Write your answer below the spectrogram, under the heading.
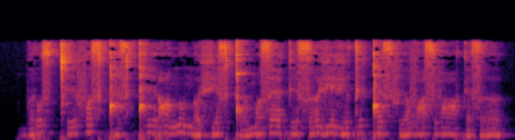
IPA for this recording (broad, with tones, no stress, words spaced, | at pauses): bə˨˥ɾʊ˧˥˧s ǀʰɪ˧˥˧fʌ˥˧sɡ͡ǃɛ˨˥s ɡ͡ǃɪː˥˧ɾɑ˥˧ nʊ˥˧nʌ˨˥ fʲɛ˧˥˧sǃʊ˨˥ɐ̯mʌ˥˧s ɛː˥˧kɪ˧˥˧ səː˧˥˧vʲɛ˥˧vʲə˧˥˧ dɪː˥˧ǃɛ˧˥˧sfɪ˨˥ɐ̯vɑ˧˥˧s vɑː˥˧kɛ˨˥səː˧˥˧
